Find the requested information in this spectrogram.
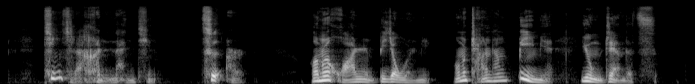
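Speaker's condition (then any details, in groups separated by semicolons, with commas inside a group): No condition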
